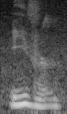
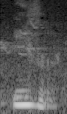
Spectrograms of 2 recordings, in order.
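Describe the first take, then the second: No difference in how they are said.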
